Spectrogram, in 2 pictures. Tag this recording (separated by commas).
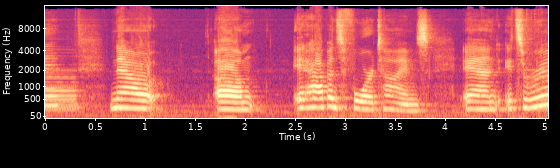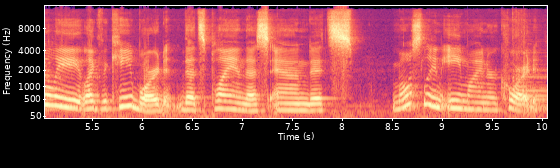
Speech, Musical instrument, Music, Plucked string instrument, Guitar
